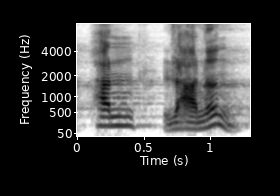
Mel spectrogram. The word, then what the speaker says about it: 환란: 그리고 리을로 끝나는 환란은 환란으로 읽어야 된다라는 것입니다.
